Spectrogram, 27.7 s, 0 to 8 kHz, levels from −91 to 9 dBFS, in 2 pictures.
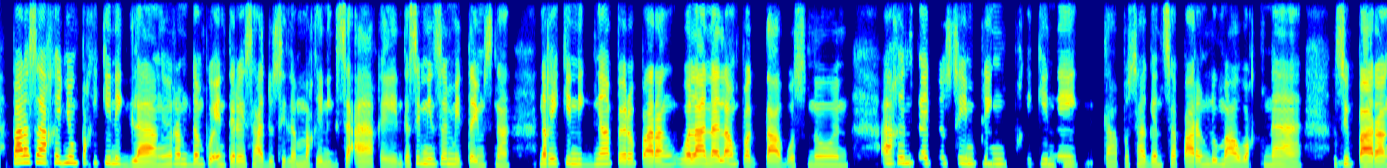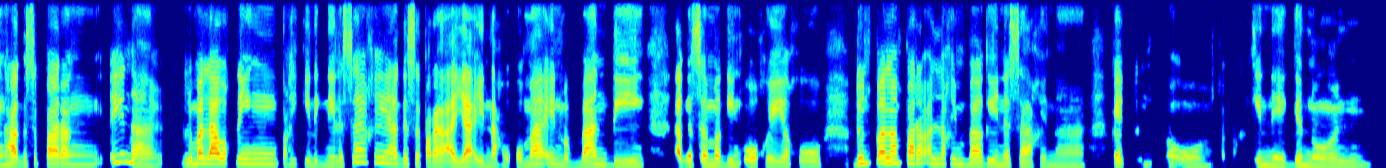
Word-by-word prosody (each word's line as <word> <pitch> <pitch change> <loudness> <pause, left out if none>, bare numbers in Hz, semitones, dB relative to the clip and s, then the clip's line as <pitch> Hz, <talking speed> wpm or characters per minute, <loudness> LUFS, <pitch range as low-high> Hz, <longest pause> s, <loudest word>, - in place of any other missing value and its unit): Para 300 +2 +11
sa 315 -2 +8
akin 300 -1 -1
'yong - - -8
pakikinig 275 -4 -3
lang, 200 0 +4
'yong 215 - -5
ramdam 230 -1 -2
ko - - 0
interesado 210 -3 0
silang 195 -1 -6
makinig 185 0 -6
sa - - +2 0.2
akin, 170 +1 -5
kasi 235 +6 -2
minsan 250 0 -2
may 225 - -2
times 200 -2 -1
na, 185 -2 -1 0.4
nakikinig 245 -1 +1
nga 245 +1 +6
pero 235 0 +2
parang 215 -1 +5
wala 230 -1 +8
na 210 -1 +8
lang 215 +1 +6
pagtapos 180 -4 +1
no'n. 205 -1 -5 0.4
Akin, 275 +1 +1
kahit 270 -1 0
'yong 265 - -6 0.2
simpleng 250 -2 -4 0.2
pakikinig, 215 -4 -3 0.2
tapos 190 +2 -8
hanggang 205 -1 -3
sa 215 - 0
parang 205 0 +2
lumawak 195 -4 0
na. 190 -4 0 0.3
Ta's 235 - 0
yung 250 - -11
parang, 200 +1 +9
hanggang 210 0 +1
sa 255 - -5
parang 220 0 -2
ayon 340 +4 -3
na, 185 -4 -4 0.3
lumalawak 250 +1 +4
na 255 - -1
yung 245 -1 -6
pakikinig 215 -3 -11
nila 195 0 -6
sa 300 +6 -3
akin. 290 -4 -5
Hanggang 230 0 -3
sa 220 - -7
parang 185 0 +1
aayain 185 0 +3
na 175 - -2
ako 190 - -14
kumain, 220 +2 -1
mag-bonding 205 +3 -2 0.4
hanggang 205 +1 +1
sa 220 -1 +1
maging 205 -1 -5
okey 180 0 -4
ako. 200 -2 -11 0.3
Do'n 270 +3 -2
pa 275 - +4
lang 275 -1 +2
parang 260 -3 +1
ang 250 -1 -6
laking 245 -1 -8
bagay 215 0 -2
na 210 - -5
sa 195 -3 -4
akin 185 0 -17
na 185 0 -15 0.5
kahit 230 0 -1
do'n 225 +1 -20 0.2
oo, 180 -3 -11
sa 245 - -28
pakikinig, 210 - -9
gano'n. 170 -1 -8
210 Hz, 180 wpm, -23 LUFS, 195-245 Hz, 0.5 s, Para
